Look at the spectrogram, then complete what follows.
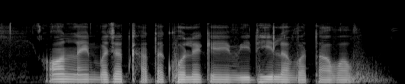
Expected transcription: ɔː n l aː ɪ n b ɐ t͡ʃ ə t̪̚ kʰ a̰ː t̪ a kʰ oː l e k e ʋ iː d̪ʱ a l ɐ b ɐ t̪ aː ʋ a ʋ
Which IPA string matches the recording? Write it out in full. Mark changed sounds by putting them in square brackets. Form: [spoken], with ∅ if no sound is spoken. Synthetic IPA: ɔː n l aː ɪ n b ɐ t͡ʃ ə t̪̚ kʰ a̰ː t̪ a kʰ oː l e k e ʋ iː d̪ʱ [i] l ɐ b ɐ t̪ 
